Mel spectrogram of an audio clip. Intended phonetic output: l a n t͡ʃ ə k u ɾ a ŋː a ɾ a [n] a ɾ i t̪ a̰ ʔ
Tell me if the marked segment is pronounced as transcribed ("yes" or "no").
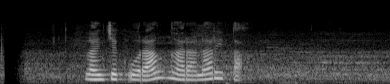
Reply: yes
